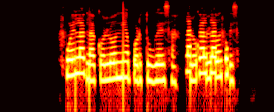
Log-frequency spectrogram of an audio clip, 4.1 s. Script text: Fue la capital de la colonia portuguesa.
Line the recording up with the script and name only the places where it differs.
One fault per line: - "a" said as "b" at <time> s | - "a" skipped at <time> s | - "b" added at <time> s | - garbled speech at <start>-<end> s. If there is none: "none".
- "capital de" skipped at 1.3 s
- garbled speech at 2.8-3.6 s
